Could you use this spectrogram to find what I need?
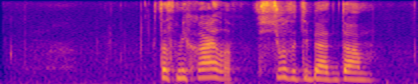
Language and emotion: Russian, angry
